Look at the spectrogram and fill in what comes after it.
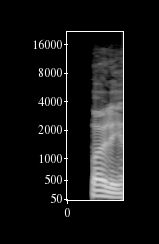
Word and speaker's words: Boehly: Is that how you say it, Boehly? – Boehly, I think. – Boehly, yeah.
